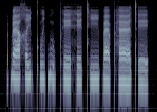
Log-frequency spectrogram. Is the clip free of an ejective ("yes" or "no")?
no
